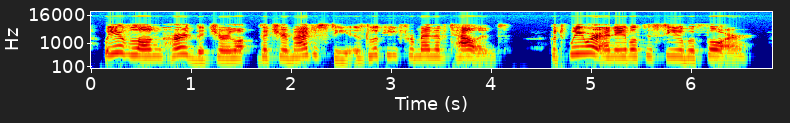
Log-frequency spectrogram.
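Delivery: ordinary delivery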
